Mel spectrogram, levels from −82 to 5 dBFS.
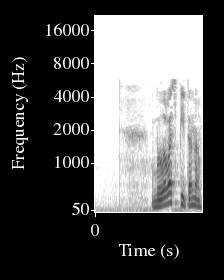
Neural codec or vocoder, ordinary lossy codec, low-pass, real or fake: codec, 16 kHz, 4 kbps, X-Codec, HuBERT features, trained on balanced general audio; MP3, 24 kbps; 7.2 kHz; fake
